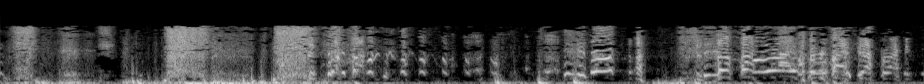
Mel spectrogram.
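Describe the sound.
Several loud, forceful sniffs as someone smells sample number three to try to match up a smell, each a breathy rush of air drawn through the nose, followed by people talking and chuckling.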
